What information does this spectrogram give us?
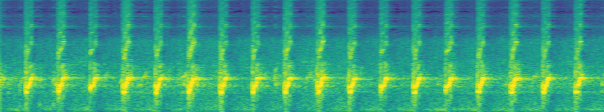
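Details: White-breasted waterhen lure call, a very regular series of sharp, harsh 'wak' notes repeated roughly two to three times per second without pause.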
